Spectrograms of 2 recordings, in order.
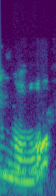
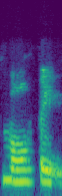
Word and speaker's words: Morphe: how you pronounce it i say more more than i've been corrected it's morphy so so i love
